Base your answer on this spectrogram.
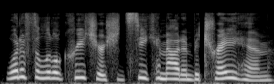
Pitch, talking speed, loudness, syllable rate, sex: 255 Hz, 260 wpm, -16 LUFS, 6.1 syllables/s, female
